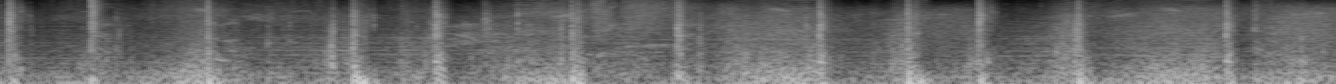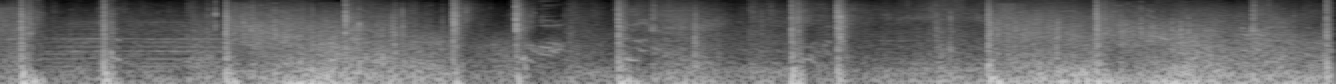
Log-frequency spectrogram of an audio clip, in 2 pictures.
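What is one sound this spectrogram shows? Punches and kicks land with heavy thuds in a fast brawl.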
